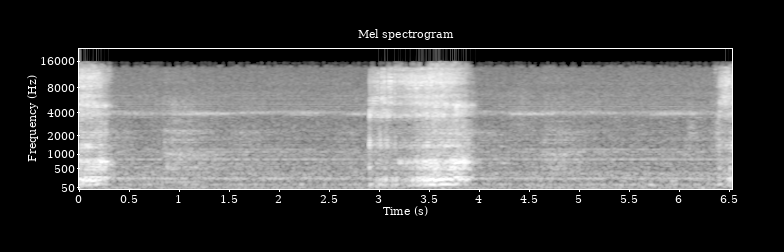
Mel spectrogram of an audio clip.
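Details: A sleeping man, recorded 21 October 2001, snores rhythmically on each in-breath with quiet pauses between: ordinary snoring.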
